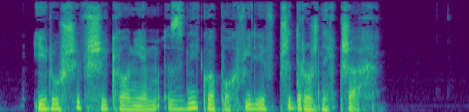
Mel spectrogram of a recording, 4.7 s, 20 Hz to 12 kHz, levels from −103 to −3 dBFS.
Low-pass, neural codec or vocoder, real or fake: 10.8 kHz; none; real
